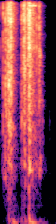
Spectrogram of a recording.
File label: release, weapons; brainbread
